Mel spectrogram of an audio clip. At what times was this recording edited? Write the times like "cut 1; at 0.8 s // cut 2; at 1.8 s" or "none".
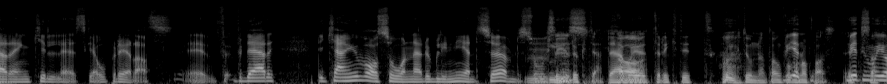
cut 1; at 5.5 s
